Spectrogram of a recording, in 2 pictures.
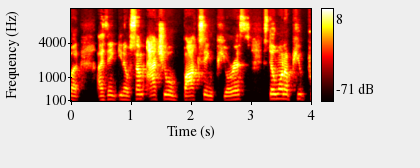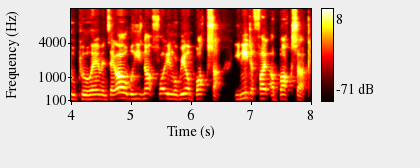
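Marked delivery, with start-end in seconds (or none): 4.7-7.9 put-on blended British-Irish accent. Mimicking boxing purists dismissing a fighter, in a mixed British-Irish accent. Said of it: "like a British or an Irish accent, whatever melding of the two I just did".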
